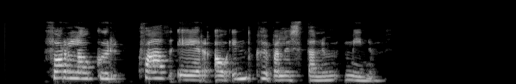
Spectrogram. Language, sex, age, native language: Icelandic, female, 20-29, Icelandic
